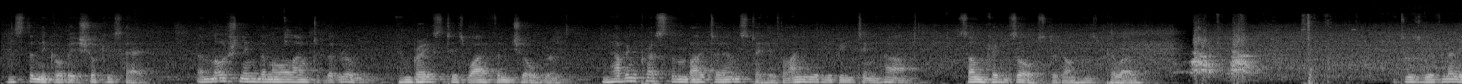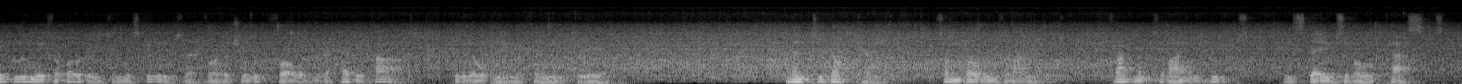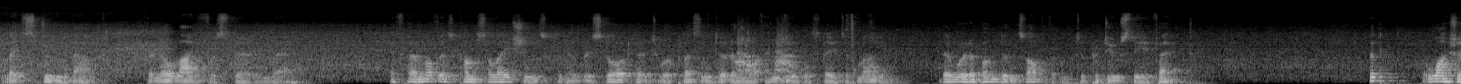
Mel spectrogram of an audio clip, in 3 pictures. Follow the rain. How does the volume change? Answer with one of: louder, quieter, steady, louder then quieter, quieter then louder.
louder then quieter.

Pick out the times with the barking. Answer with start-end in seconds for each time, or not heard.
11.7-13.6, 36.4-38.0.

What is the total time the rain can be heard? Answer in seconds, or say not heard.
44 s.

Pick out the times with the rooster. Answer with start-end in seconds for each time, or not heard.
not heard.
